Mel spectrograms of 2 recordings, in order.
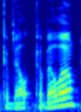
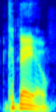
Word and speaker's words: Cabello: gyllenhaal musical guest camila cabello cabello cabello yeah camila camilla castellano it's weird because she pronounces the l's in her first name but not in the second there's only one l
